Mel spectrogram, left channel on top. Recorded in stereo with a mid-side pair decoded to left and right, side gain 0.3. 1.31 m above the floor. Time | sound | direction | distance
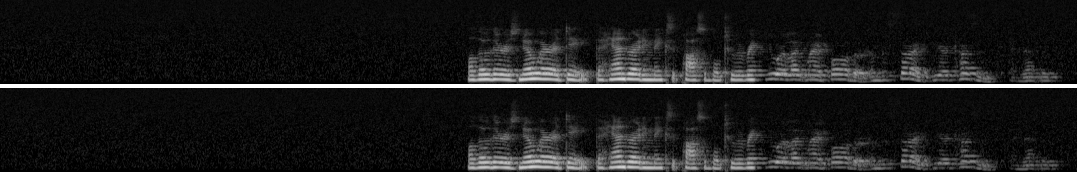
4.7 | a woman speaking | 5° left | 1.9 m
7.7 | a man speaking | 60° left | 5.5 m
